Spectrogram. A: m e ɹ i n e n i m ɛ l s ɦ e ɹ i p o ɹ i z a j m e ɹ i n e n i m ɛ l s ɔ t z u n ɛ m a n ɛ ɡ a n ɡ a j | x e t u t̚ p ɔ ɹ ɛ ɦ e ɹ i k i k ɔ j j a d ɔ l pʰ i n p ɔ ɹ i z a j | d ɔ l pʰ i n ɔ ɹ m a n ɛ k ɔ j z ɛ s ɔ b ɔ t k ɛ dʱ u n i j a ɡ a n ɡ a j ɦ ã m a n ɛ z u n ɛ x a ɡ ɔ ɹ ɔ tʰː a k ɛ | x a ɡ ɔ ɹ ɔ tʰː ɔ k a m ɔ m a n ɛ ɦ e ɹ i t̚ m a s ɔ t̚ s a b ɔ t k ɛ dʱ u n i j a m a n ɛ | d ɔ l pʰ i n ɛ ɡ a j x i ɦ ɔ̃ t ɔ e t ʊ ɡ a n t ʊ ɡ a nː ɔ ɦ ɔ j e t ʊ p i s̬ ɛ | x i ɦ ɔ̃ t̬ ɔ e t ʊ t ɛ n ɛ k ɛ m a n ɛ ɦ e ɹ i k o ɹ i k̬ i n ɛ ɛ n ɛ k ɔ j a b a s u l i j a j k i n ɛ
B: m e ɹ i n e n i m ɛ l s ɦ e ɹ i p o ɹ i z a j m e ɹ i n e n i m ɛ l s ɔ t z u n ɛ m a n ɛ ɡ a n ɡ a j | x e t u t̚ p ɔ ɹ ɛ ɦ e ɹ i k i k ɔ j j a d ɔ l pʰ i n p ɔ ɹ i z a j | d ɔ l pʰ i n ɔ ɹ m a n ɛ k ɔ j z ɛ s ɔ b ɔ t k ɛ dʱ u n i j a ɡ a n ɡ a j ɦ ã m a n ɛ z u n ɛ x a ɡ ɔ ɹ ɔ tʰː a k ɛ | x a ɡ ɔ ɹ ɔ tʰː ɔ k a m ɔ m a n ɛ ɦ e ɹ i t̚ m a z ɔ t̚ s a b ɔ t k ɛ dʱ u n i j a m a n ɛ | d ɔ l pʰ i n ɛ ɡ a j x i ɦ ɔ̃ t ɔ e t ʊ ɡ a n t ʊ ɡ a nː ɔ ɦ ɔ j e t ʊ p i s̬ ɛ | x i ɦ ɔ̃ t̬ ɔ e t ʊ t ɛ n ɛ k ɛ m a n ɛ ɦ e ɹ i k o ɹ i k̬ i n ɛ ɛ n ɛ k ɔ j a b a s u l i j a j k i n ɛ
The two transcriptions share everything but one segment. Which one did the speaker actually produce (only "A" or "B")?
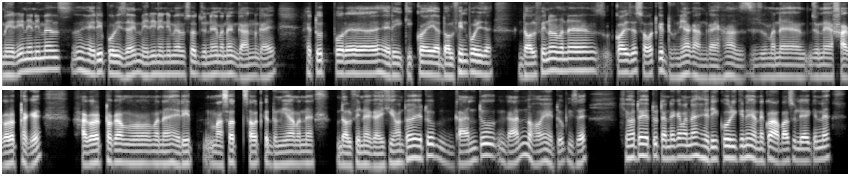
A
